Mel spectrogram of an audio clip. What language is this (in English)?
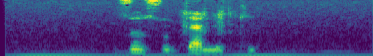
Aja (Benin)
